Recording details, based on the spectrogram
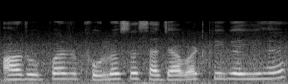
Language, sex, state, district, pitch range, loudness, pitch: Hindi, female, Uttar Pradesh, Lucknow, 220-260 Hz, -14 LUFS, 250 Hz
